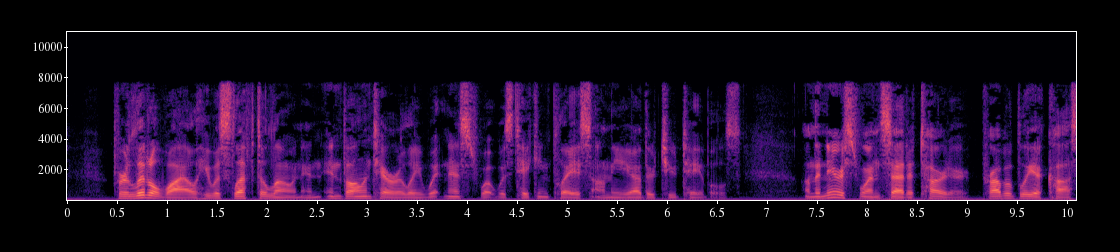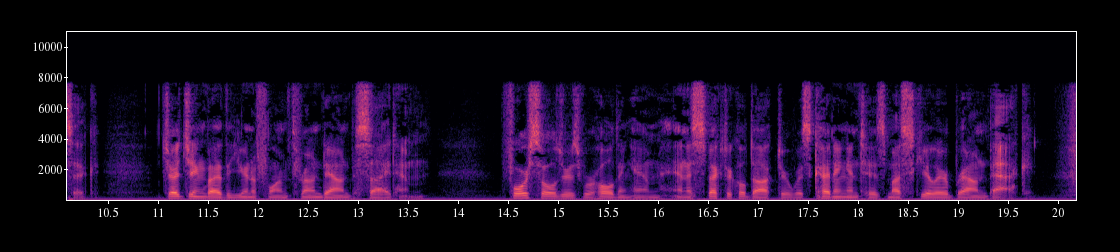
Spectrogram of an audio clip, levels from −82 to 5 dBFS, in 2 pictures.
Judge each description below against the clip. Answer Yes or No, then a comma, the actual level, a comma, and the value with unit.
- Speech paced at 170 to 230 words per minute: No, average, 160 wpm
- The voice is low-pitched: Yes, low, 105 Hz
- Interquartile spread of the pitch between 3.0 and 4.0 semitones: Yes, average, 3.7 semitones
